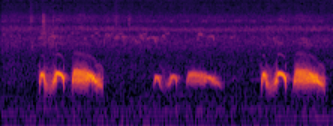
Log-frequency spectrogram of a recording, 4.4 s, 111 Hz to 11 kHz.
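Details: Spotted dove in a coffee field during trapping, giving ngeruk-style kuk 1 calls. Three clear coo phrases, each a short hooked note followed by a longer mellow falling note, evenly spaced.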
